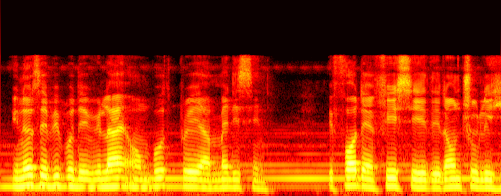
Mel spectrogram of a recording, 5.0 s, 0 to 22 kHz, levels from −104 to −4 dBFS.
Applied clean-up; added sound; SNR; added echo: none; Organ; 11 dB; none.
